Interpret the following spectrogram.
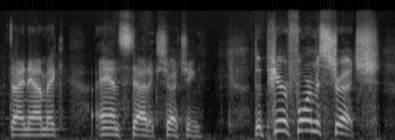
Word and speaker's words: piriformis: and static stretching the piriformis stretch some people mispronounce it and call it the performance stretch but it's named after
